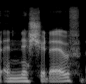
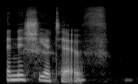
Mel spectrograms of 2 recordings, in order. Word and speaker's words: initiative: If you apply for a job at Not Another Momcast Industries, please make sure that the word initiative appears at least thrice. – Did I say it weird? Am I crashing? – Did you? – Did I? Initiative. Initiative. – You might be adding an extra syllable.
